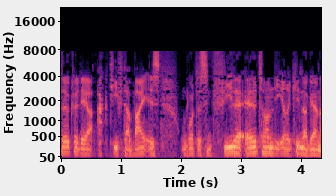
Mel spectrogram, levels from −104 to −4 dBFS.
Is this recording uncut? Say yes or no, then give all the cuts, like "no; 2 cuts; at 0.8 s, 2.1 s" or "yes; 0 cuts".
no; 1 cut; at 2.1 s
